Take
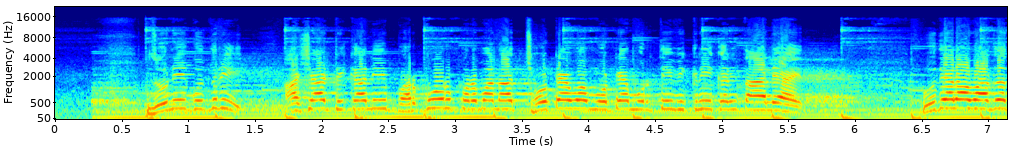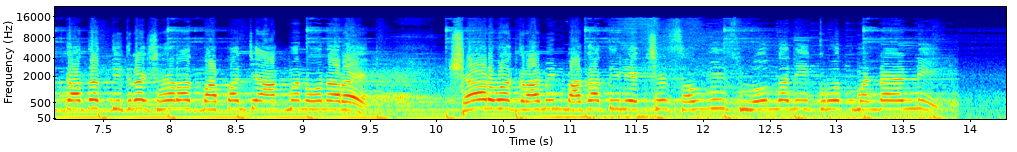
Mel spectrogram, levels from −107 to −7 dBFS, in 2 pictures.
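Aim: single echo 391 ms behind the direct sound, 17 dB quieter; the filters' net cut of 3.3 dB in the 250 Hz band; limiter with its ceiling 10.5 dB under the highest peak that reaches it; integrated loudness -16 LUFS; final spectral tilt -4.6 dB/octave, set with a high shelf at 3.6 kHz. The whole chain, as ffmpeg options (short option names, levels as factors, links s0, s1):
-af "equalizer=f=250:t=o:g=-4,highshelf=f=3600:g=8.5,alimiter=level_in=1.41:limit=0.0631:level=0:latency=1,volume=0.708,aecho=1:1:391:0.141,volume=10.6"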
